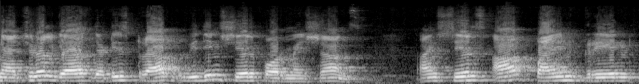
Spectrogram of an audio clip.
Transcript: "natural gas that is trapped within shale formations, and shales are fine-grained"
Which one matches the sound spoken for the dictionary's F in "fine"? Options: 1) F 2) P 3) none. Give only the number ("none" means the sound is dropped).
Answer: 2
